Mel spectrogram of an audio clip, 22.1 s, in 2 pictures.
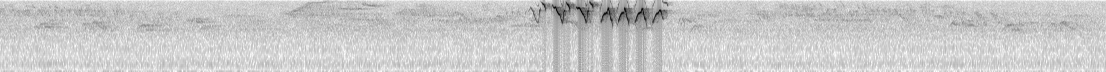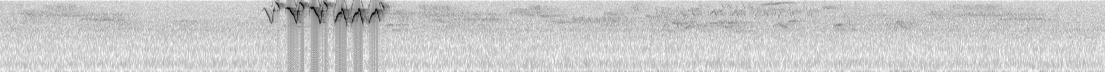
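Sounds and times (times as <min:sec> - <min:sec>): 
bird song of rapid high sweeping notes: 0:05.3 - 0:06.7, 0:13.7 - 0:14.9.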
